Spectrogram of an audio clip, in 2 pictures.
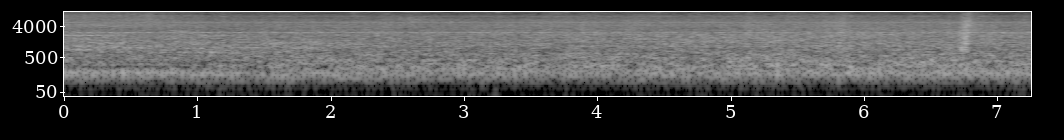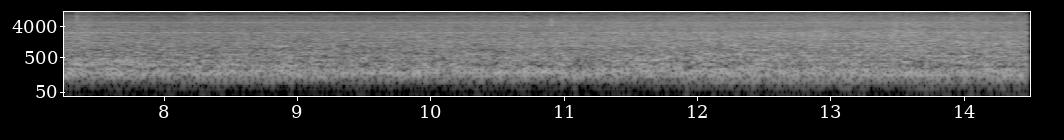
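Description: Steady outdoor background hum, with a thin, high, unbroken tone over it and one sharp click about halfway through.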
